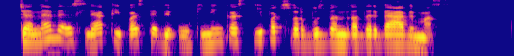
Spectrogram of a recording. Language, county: Lithuanian, Klaipėda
